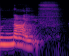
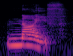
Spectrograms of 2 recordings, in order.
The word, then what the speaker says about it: knife: so the letter k when you start a word with the letter k and the second letter is an n k n then the first k is silent for example knife knife knees nice knowledge knowledge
